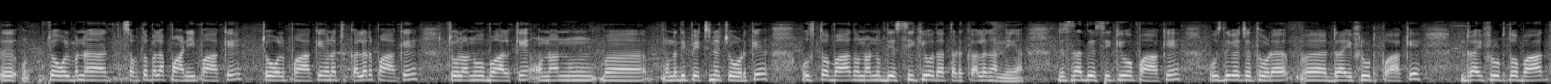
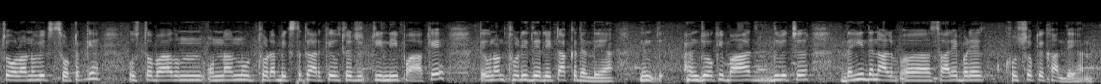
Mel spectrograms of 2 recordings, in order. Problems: none marked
